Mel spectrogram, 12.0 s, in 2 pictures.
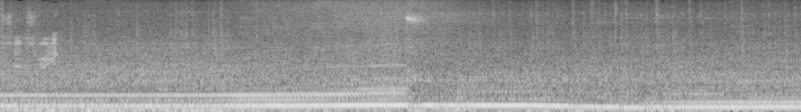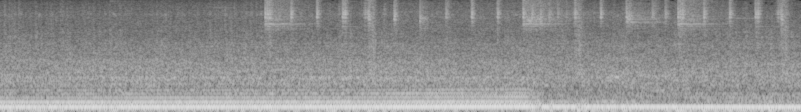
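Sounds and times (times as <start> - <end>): car engine running from inside cabin: 0.0 - 12.0.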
